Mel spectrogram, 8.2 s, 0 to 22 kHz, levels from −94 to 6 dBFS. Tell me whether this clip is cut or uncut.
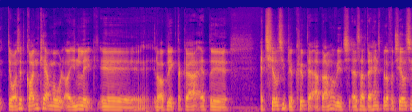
uncut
